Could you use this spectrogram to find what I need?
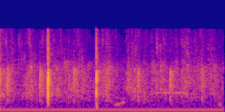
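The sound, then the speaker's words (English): Scattered audience applause in a church, with a couple of sharp, loud claps standing out early on before the clapping thins into a softer patter. “Give them a big hand.”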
